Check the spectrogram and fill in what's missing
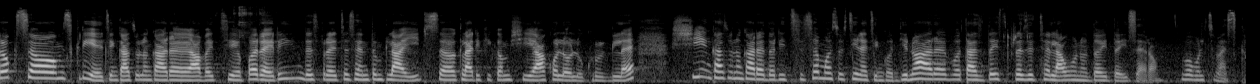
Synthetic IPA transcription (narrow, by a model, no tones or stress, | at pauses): ɾo̞ɡsəɨmskɾije̞t̪sʲɨŋkazulɨŋkaɾe̞ave̞t̪sʲpəɾe̞rʲd̪e̞spɾe̞t͡ʃe̞se̞ɨnt̪ɨmpləait͡ʃʲsəklaɾifikəmʃiako̞lo̞lukɾuɾile̞ | ʃiɨŋkazulɨŋkaɾe̞d̪o̞ɾit̪sʲsəməsust̪sinesʲɨŋko̞nt̪inuaɾe̞vo̞t̪at̪sʲd̪o̞jspɾəze̞t͡ʃe̞launud̪o̞jd̪o̞jz̥ḛɾo̰ | vəmult̪sume̞̰sk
